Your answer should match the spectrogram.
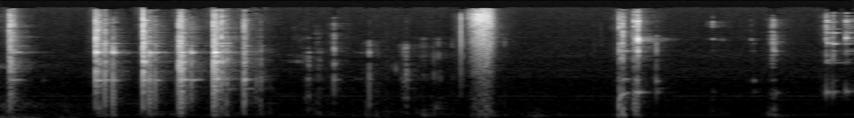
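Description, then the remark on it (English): A chilled drink can that had been in the fridge being opened: a run of crackly metallic clicks, a short sharp fizzing hiss, then a few scattered snaps and clinks, with no talking. “I think they're underrated for the purposes of podcasting because they come out with a very nice crisp click.”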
